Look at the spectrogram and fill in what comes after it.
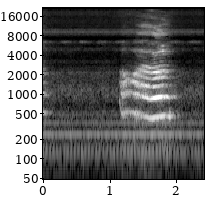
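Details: Domestic cat, a female in heat, calls loudly to attract a tomcat: one long harmonic meow that swells and bends downward over about a second, over a constant low indoor hum.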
